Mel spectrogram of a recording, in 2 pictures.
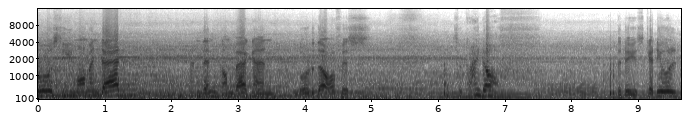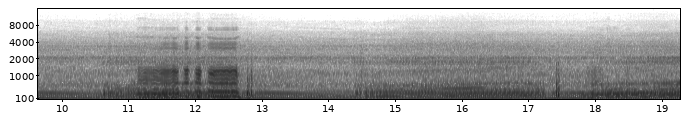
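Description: A motorcycle engine hums and revs up and down steadily.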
